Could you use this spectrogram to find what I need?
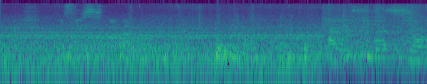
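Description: Tyres roar on the road from inside a moving bus.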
